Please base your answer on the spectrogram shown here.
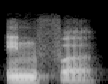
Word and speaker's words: infer: Let's break down the word infer itself. It's pronounced infer. The emphasis is on the second syllable.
